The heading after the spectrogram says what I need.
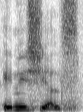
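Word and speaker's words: initials: बन रख देखो तो टी का ध्वनि श होता है। देखो क्या बोलते हैं? इनिशियल्स। अब यहाँ पे टी आई है, इनिशियल्स नहीं बोलते, इनिशियल्स, इनिशियल्स, इनिशियल्स। यानी इसी टी आई को जब टी के बाद आई ए हो, आई ई हो, आई ओ हो, तो उसको श पढ़ते हैं, श।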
